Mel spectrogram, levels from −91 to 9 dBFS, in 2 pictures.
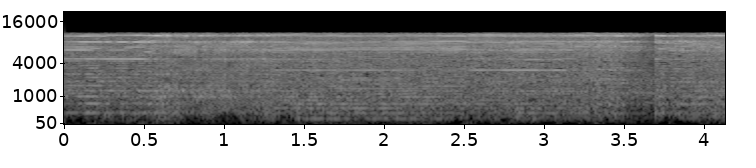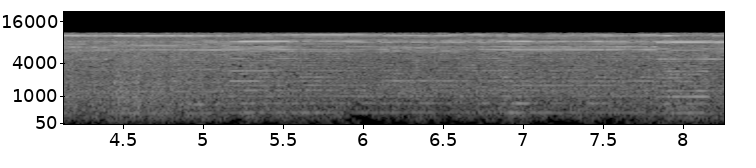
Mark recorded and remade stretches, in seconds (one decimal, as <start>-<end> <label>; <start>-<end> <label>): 0.0-0.6 recorded; 0.6-1.3 remade; 1.3-8.3 recorded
